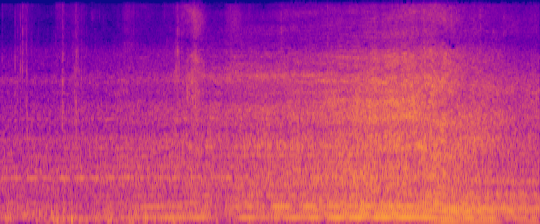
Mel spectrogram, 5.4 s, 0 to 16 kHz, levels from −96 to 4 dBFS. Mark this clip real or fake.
real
